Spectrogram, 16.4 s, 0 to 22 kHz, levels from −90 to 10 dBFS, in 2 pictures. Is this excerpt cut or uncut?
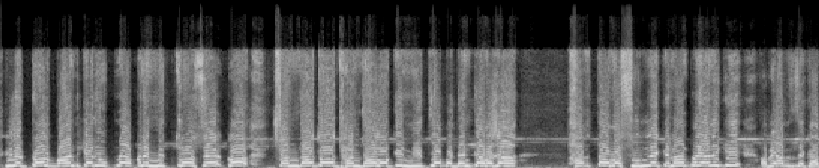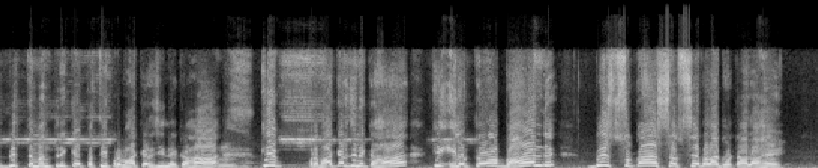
uncut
